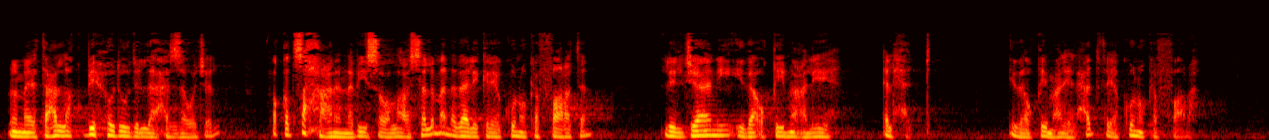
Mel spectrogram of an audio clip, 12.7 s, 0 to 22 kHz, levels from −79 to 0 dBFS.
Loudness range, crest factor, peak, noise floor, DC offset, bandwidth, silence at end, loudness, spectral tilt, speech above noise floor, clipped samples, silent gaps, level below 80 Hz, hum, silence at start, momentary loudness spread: 6 LU; 20 dB; -10 dBFS; -62 dBFS; under 0.1%; 8.8 kHz; 0.7 s; -30 LUFS; -5.5 dB/octave; 33 dB; under 0.1%; none; -60 dBFS; none; 0.1 s; 13 LU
